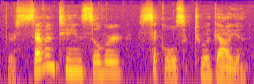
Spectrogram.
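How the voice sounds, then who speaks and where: A woman's voice: mid-range voice, very animated, normal speed. A woman voicing a friendly wizard father who explains things kindly in a storybook reading. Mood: patient, explaining. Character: friendly, helpful wizard father guiding a child.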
